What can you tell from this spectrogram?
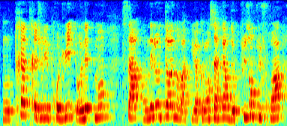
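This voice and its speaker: A woman's voice: fairly high pitch, moderate pace, recorded from a distance. A woman vlogger doing a casual beauty box unboxing, chatty and enthusiastic, with many fillers. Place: indoor room with shelves of lipsticks behind. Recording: echoey room.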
